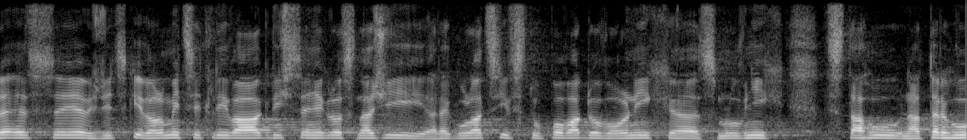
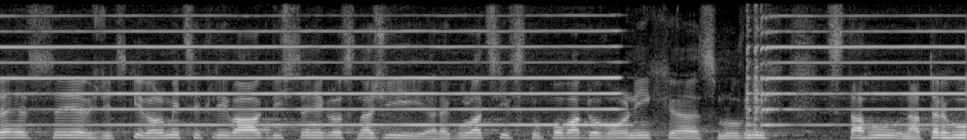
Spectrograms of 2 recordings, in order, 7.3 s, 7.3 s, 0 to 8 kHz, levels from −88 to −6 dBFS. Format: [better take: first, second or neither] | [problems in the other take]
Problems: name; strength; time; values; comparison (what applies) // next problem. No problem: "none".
first | background sound (Bowed string instrument); as loud as the speech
